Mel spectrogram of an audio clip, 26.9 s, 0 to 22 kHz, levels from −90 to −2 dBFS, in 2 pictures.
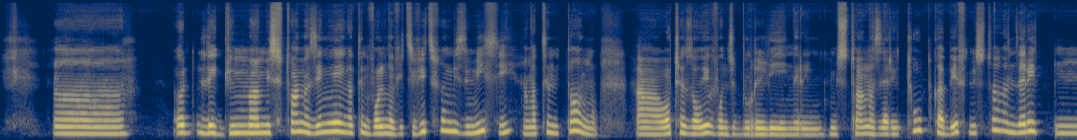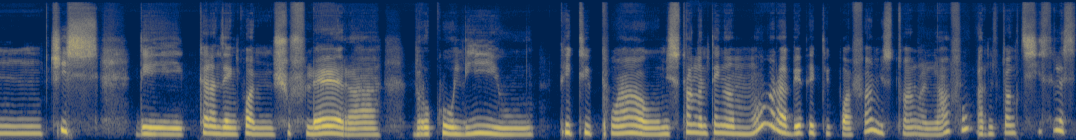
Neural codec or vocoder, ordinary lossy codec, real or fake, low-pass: codec, 44.1 kHz, 2.6 kbps, SNAC; none; fake; none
